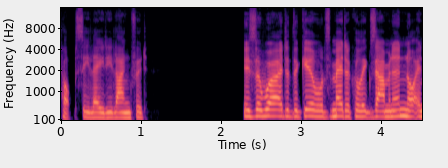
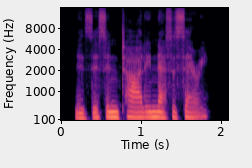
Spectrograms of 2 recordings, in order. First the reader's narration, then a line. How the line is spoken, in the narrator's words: It whispered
